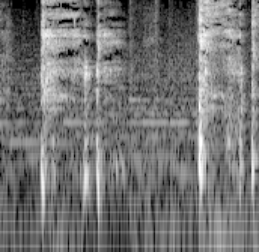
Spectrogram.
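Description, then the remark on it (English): A person coughs repeatedly in two harsh bursts, a cluster of hacking coughs followed after a pause by another run, with a faint hum underneath and no talking. “Stop coughing my lungs, you over here trying to kill me.”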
